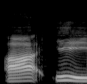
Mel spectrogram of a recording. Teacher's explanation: So you'll forgive me for that, and so let me call it a patach malay. So that's a combination of the ah sound followed by the yud, and it's almost like adding e to the previous vowel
